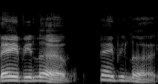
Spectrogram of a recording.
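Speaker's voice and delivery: put-on slow, sweet, high cooing baby voice. Imagining how she would say her Instagram statement, in a sweet baby Tabitha Brown voice. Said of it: "in her sweet baby voice".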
